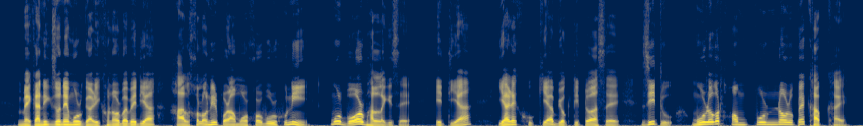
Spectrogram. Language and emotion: Assamese, happy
